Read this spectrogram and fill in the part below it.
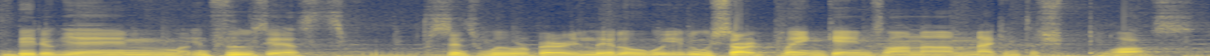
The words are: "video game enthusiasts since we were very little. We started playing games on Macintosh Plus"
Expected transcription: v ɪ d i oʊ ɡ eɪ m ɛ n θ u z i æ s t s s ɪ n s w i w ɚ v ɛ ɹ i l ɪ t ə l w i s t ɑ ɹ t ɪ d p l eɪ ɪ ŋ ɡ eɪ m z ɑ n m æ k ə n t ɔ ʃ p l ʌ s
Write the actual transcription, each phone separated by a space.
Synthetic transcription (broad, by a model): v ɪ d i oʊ ɡ eɪ m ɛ n θ u z i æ s t s s ɪ n s w i w ɚ v ɛ ɹ i l ɪ t l w i s t ɑ ɹ t ɪ d p l eɪ ɪ ŋ ɡ eɪ m z n m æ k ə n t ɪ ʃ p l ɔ s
